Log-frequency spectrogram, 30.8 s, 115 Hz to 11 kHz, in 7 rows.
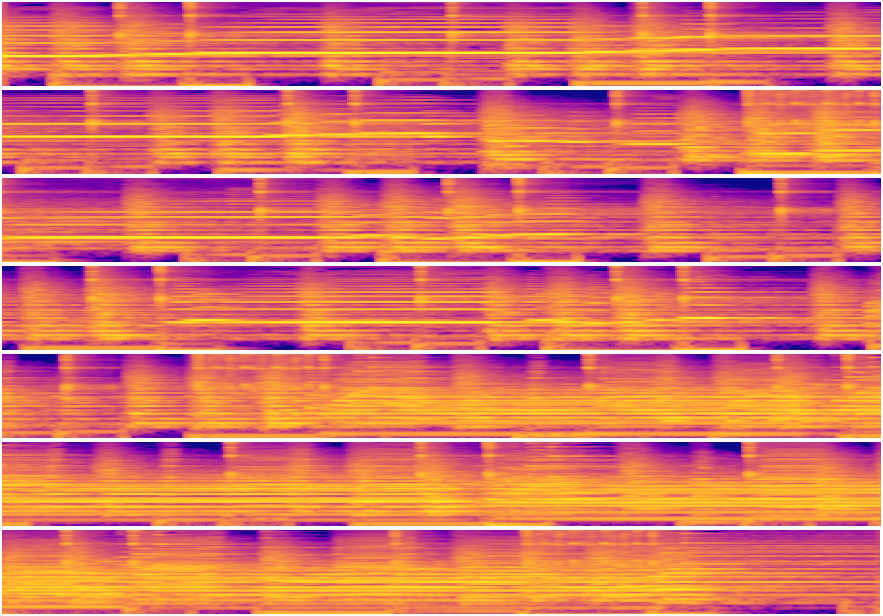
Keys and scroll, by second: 3.8 ctrl+j, 20.3 alt+Delete.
